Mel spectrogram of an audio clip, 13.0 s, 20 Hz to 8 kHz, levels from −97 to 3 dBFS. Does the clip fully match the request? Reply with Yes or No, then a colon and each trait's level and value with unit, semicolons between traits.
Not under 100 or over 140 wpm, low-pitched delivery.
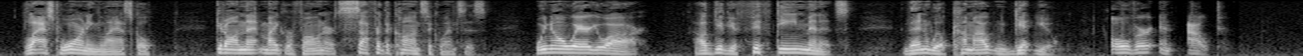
Yes: slow, 135 wpm; low, 120 Hz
